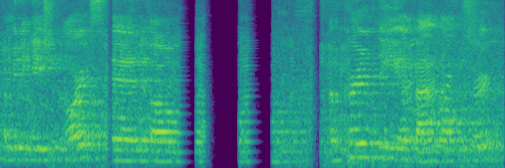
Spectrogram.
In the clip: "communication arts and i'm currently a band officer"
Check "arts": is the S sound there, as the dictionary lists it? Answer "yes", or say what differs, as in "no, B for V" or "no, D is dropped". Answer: yes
